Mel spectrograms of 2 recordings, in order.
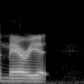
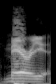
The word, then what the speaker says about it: Marriott: Pie Guys Pizza and More, a great sponsor of this broadcast from the Marriott. Gosh. Darren Vaught was messing me up earlier, telling us actually the correct pronunciation, that it is Marriott instead of Marriott.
